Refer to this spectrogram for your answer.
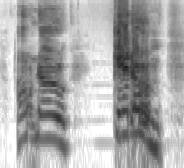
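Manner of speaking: very high, very loud, shrill, horrible creature screech. Narrator voicing a blue creature that spots the listener: shrill, horrible creature shout. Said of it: "in its shrill, slightly horrible voice, it shouts".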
